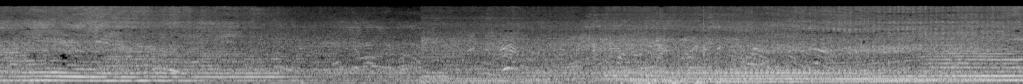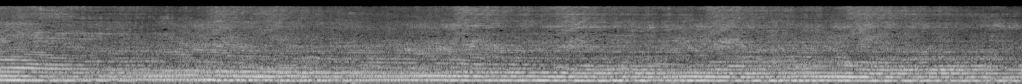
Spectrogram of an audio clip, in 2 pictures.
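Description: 48cc racing scooter engines running at high revs, with a rising whine as one comes through about eight to ten seconds in. Voices of people talking over the engines.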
